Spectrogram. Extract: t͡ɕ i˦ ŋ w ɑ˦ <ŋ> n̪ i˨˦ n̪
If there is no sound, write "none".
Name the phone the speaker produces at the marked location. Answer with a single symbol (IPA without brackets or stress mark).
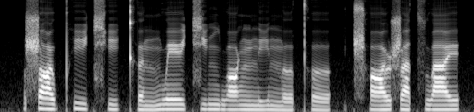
ŋ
